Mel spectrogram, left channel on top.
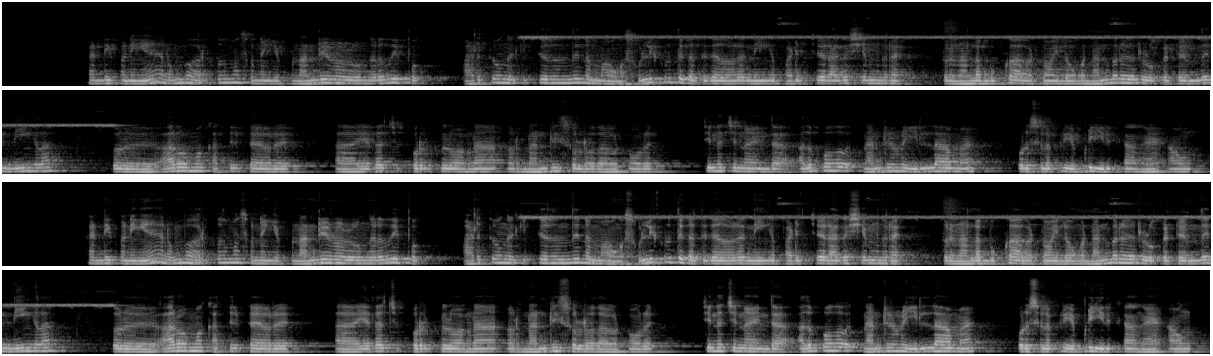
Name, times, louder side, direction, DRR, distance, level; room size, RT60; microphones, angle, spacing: voice 1, 0.9-4.2 4.6-9.0 9.4-12.7 13.2-15.0 15.4-18.7 19.1-21.8 22.3-24.0, right 2 dB, 55° right, 1.3 m, -24 dB
sound 1, 5.1-13.2, right 3 dB, 15° right, 1.4 m, -39 dB
24.5 x 15.0 x 8.7 m
head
